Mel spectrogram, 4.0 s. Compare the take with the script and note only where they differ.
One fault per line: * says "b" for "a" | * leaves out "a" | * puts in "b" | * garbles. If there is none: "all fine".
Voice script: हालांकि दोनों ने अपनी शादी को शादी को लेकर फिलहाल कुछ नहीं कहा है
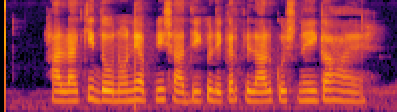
* leaves out "शादी को"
